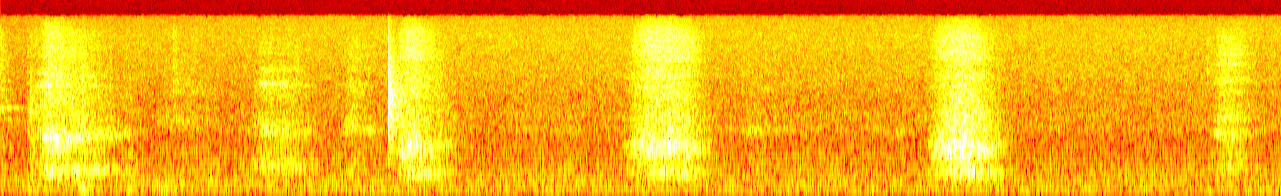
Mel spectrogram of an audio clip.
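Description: A woman breathing hard from the exertion of squats: five heavy breaths, about one every two to three seconds, with the last two the loudest. A short sharp tick comes just before the third breath.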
